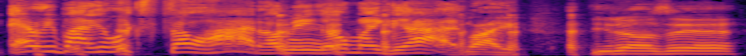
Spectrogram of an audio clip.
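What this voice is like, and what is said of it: Imitated white girl voice. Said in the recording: “that's your white girl impression”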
